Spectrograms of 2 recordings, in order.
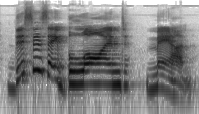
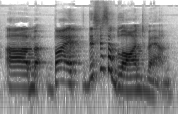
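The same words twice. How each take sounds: First: "This is a blonde man" spelled out slowly, each word hit hard; slow, every word stressed. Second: Said in the usual way. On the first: Shown as a demonstration. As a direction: repeat it slowly, punching every word so it sinks in. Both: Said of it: "Let me repeat that".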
